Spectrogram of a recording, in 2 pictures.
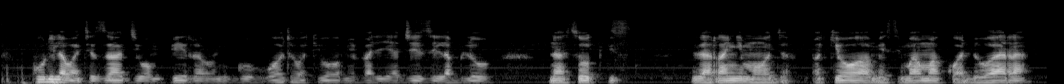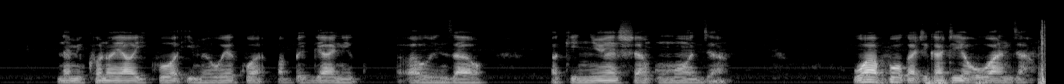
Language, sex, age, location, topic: Swahili, male, 18-24, Kisumu, government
